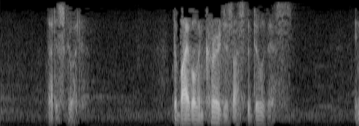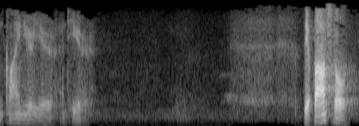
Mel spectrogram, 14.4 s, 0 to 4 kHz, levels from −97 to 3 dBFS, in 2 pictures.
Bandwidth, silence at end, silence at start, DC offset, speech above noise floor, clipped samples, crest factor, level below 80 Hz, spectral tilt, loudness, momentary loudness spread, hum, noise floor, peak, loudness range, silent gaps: 4 kHz; 0.1 s; 0.95 s; under 0.1%; 41 dB; under 0.1%; 28 dB; -68 dBFS; -2.5 dB/octave; -25 LUFS; 30 LU; none; -66 dBFS; 0 dBFS; 22 LU; none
